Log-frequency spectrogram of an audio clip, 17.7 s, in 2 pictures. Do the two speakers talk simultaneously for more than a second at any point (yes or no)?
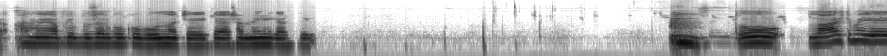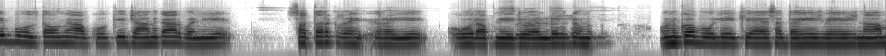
no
